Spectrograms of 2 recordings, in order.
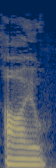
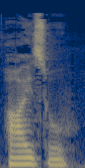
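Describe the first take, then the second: First: The word is said with no S sound. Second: The word is said with an S sound. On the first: The speaker calls it right. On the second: The speaker calls it wrong.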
